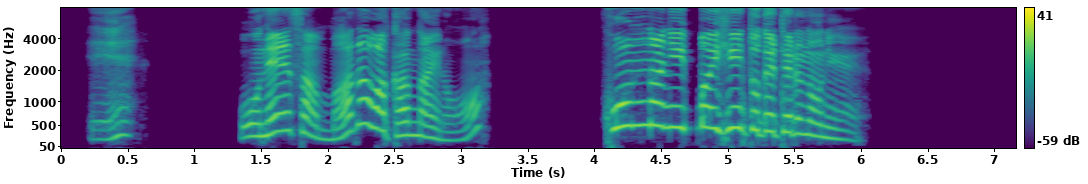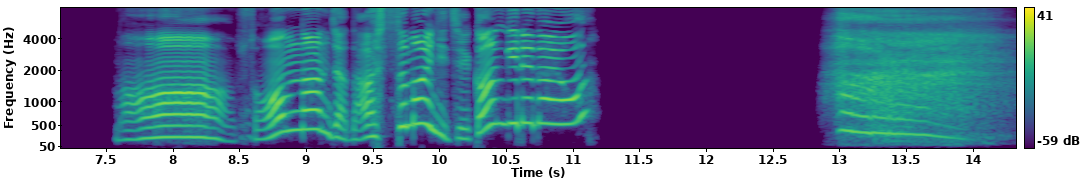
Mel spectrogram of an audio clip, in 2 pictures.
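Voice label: voice sample, boy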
